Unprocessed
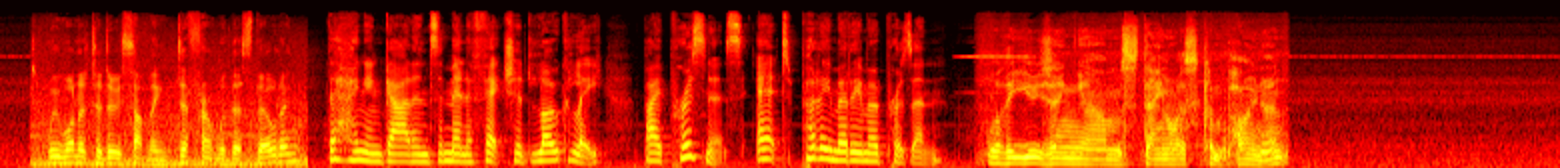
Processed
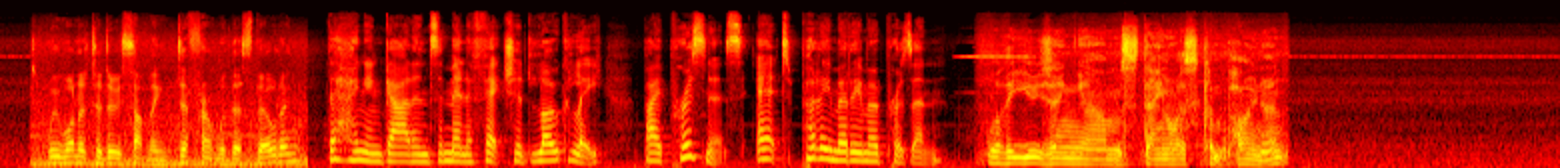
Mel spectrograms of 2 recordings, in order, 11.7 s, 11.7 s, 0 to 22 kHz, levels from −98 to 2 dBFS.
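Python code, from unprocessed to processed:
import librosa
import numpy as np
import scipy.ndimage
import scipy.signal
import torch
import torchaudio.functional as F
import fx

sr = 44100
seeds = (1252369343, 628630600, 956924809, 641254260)

y = fx.peak_eq(x, sr, hz=7300.0, db=13.5, octaves=0.97)
y = fx.band_squash(y, sr, depth_pct=40, at=(8.36, 9.13))
y = F.gain(torch.from_numpy(y), -5.5).numpy()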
